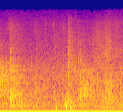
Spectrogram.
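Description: A few faint knocks and thumps over steady room tone: one sharp knock just after the start and a short cluster of low thumps past the middle.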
